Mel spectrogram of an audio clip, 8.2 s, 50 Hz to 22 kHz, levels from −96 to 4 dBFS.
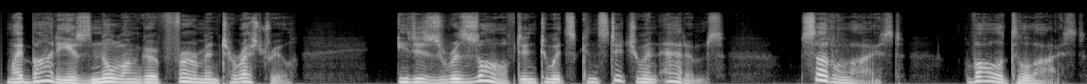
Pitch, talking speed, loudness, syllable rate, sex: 155 Hz, 125 wpm, -18 LUFS, 5.4 syllables/s, male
